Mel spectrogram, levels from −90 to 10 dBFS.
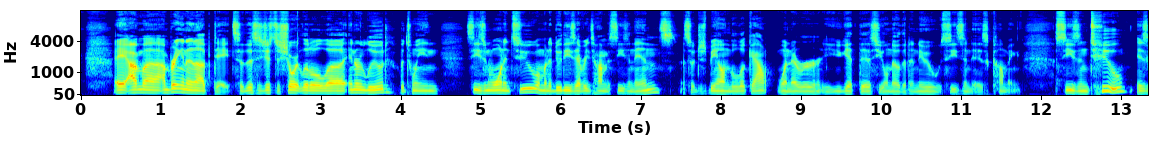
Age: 20-39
